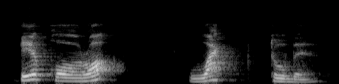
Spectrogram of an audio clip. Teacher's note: when you join, remember you do not pronounce this hamza, so we say Iqra waktub, read and write. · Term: hamzatul wasl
